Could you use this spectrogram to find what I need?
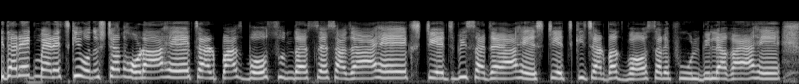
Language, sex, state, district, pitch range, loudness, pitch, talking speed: Hindi, female, Goa, North and South Goa, 275-320 Hz, -11 LUFS, 295 Hz, 215 wpm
